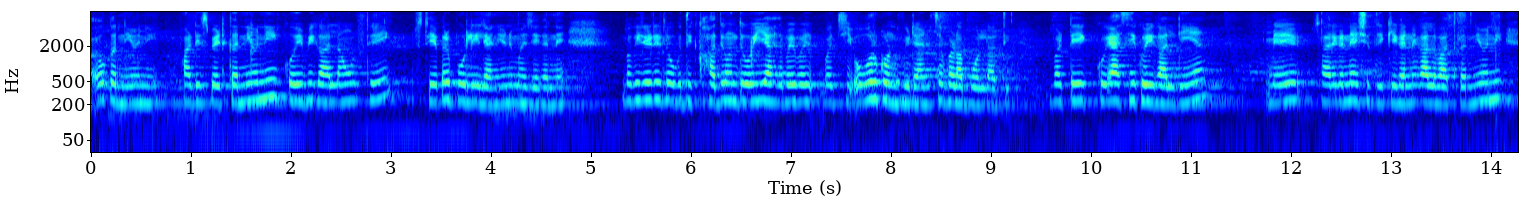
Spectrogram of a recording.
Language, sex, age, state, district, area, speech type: Dogri, female, 18-30, Jammu and Kashmir, Reasi, rural, spontaneous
